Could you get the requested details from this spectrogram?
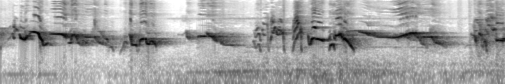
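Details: Black-naped oriole of the large Sumbawa type, caged and singing steadily, for training other orioles: repeated mellow whistled phrases dipping and sliding, laced with rasping notes, nearly continuous across the clip.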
